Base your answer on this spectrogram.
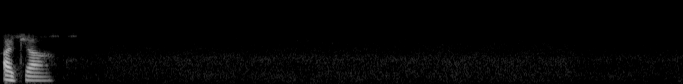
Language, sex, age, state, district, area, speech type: Dogri, female, 30-45, Jammu and Kashmir, Reasi, rural, conversation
